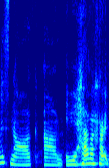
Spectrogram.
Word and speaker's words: Ngoc: Hi everyone, my name is Nog. If you have a hard time pronouncing my name, it's like you were to knock on the door.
